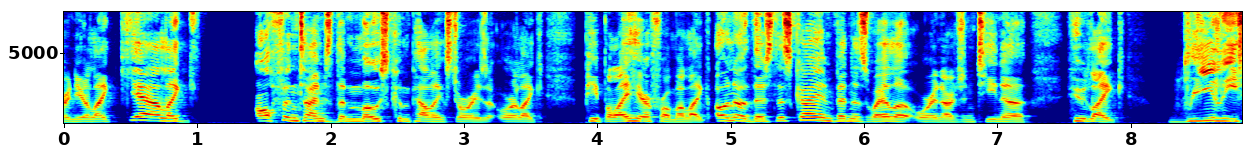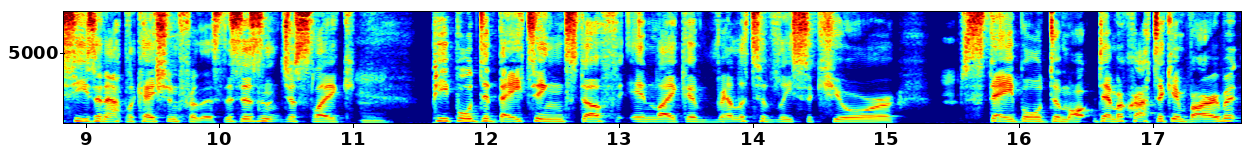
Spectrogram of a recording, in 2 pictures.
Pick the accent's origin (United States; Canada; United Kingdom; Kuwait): Kuwait; I grew up in Kuwait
